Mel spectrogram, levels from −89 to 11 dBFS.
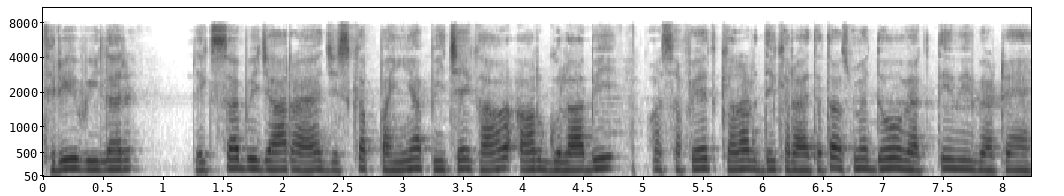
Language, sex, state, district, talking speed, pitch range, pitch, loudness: Hindi, male, Bihar, Kishanganj, 190 wpm, 160-185 Hz, 170 Hz, -15 LUFS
